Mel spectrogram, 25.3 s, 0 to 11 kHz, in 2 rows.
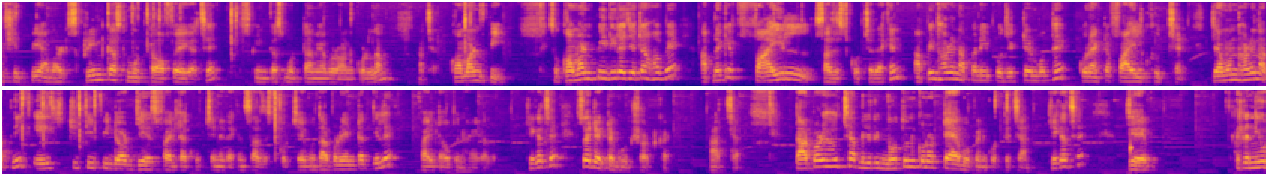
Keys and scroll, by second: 4.6 super+p, 12.5-13.9 typing, 15.4 Return, 22.8 super+w.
